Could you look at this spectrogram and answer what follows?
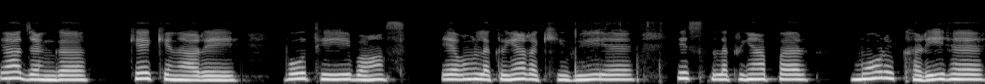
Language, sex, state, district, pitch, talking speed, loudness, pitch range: Hindi, female, Bihar, Lakhisarai, 225 Hz, 110 wpm, -12 LUFS, 215-240 Hz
